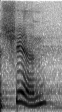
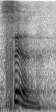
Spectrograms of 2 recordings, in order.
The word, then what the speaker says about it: shin: If the dot's on the left-hand side, it's pronounced sin. If the dot's on the right-hand side, it's sh, shin. If the dot's on the left-hand side, it's pronounced sin. It's an S sound rather than an sh sound.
